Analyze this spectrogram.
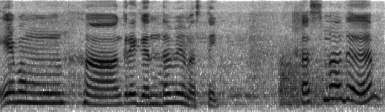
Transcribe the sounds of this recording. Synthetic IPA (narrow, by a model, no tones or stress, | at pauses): eːʋɐm | aŋɡɾeɡɐnd̪ʱɐʋjemɐst̪i | t̪ɐsmɐd̪ɨ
